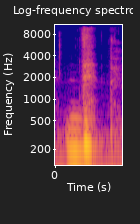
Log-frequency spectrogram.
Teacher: Чтобы произнести согласный «д», нужно кончик языка, переднюю часть языка, упереть в верхние зубы. Образуется смычка. Потом эту смычку нужно взорвать струей воздуха. И при этом сделать так, чтобы голосовые связки дрожали. «Д». И получится у нас звук согласный по месту образования переднеязычный зубной, а по способу образования смычно-взрывной и звонкий.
